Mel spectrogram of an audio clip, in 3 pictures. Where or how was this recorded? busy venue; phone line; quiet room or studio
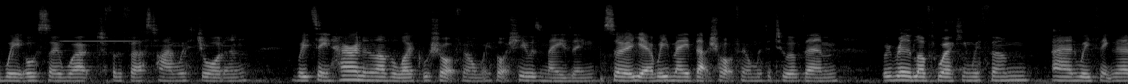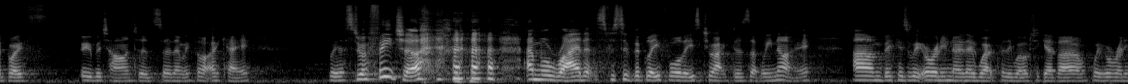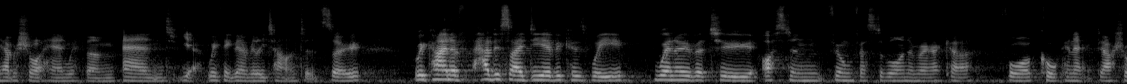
busy venue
